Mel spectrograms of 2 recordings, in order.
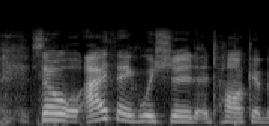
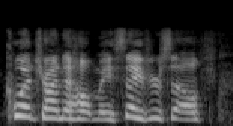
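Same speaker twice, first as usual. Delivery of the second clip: heroic sacrifice; 8 semitones higher, 6 dB louder than usual. Acted.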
